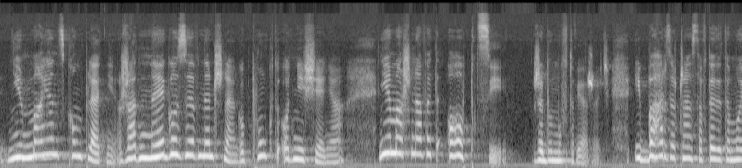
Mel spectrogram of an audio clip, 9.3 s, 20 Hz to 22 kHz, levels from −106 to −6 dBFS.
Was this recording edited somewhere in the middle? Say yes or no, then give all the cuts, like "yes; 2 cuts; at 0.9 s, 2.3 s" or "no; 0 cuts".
yes; 1 cut; at 7.1 s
